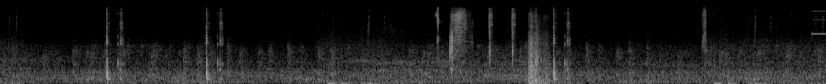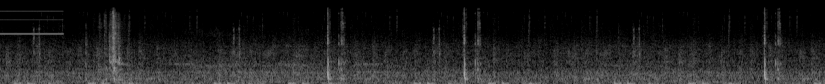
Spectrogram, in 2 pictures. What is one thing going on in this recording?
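Short sharp clicks sound now and then.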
